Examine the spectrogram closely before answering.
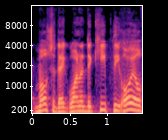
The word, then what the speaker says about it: Mossadegh: First democracy, and Mossadegh is how you say it.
